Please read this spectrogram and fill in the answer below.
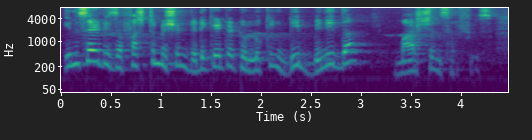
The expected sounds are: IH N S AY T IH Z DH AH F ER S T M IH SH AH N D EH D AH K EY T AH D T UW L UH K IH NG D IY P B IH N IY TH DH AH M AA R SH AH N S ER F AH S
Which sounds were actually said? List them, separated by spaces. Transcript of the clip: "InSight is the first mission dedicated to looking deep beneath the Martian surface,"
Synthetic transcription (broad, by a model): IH N S AY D IH Z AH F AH S T M IH SH AH N D EH D AH K EY T AH D T UW L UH K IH NG D IY P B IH N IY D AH M AA R SH AH N S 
